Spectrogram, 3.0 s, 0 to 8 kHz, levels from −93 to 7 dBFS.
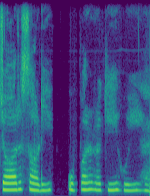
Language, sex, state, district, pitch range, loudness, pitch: Hindi, female, Uttar Pradesh, Shamli, 250-275 Hz, -16 LUFS, 265 Hz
